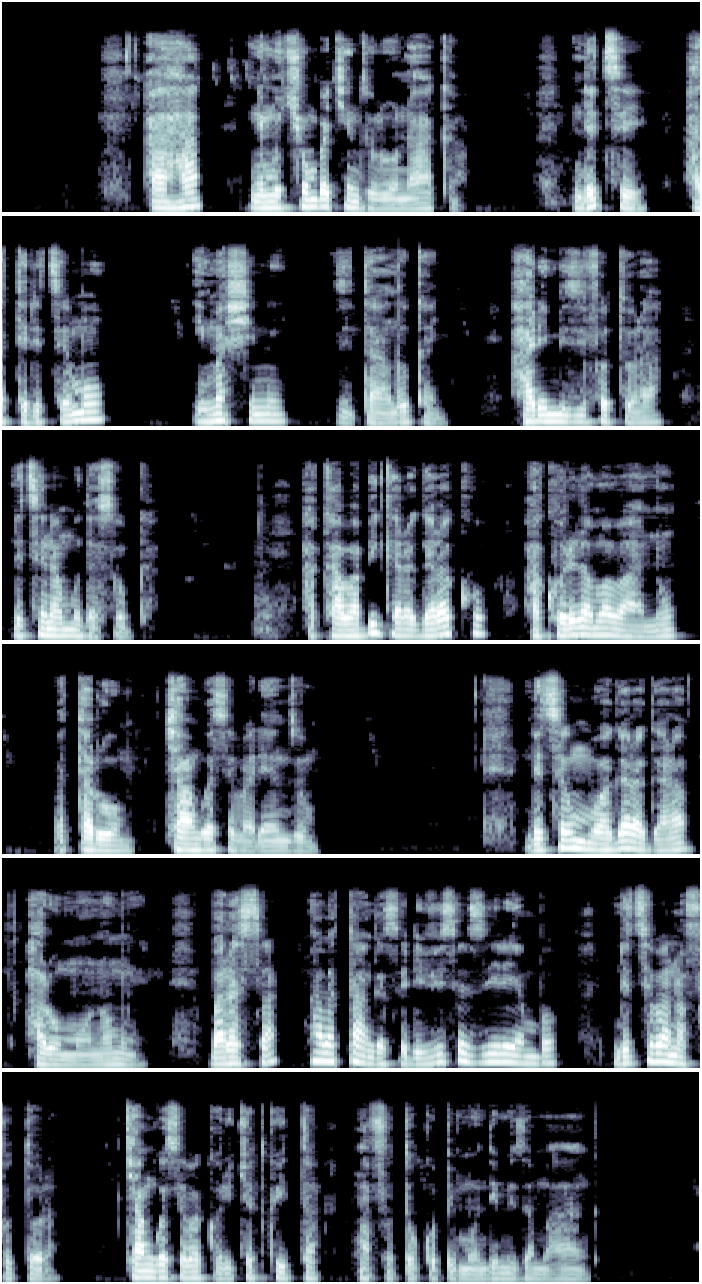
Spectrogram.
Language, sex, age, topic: Kinyarwanda, male, 25-35, government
